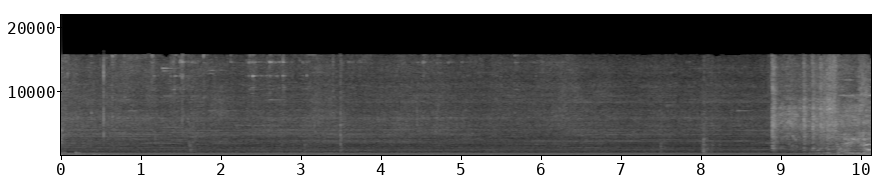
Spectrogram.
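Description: Chevrolet sedan's engine idling with a steady, even hum. Music comes in near the end.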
